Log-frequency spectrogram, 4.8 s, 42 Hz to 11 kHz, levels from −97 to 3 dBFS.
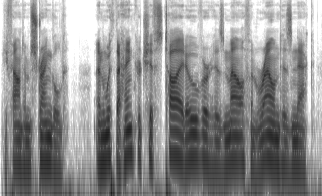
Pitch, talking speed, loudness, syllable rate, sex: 110 Hz, 200 wpm, -18 LUFS, 4.6 syllables/s, male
